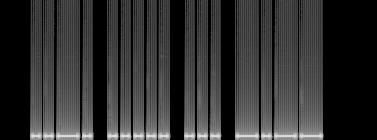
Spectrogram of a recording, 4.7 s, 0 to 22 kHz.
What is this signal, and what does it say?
Morse code, heard as a keyed tone, about 15 wpm, 700 Hz. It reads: F5SY
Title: DXCC-100 Call Signs - 4 Characters - Repeated 3x - 15wpm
